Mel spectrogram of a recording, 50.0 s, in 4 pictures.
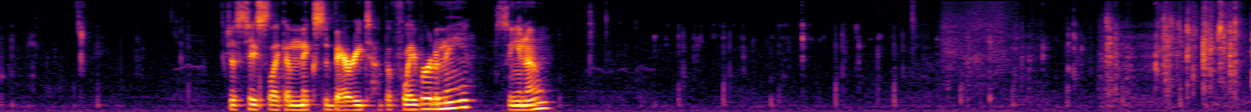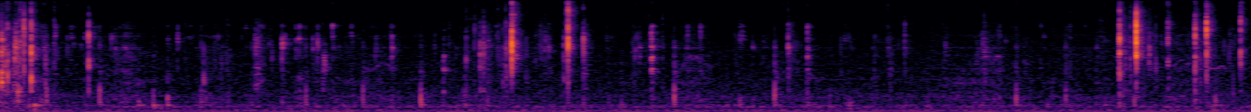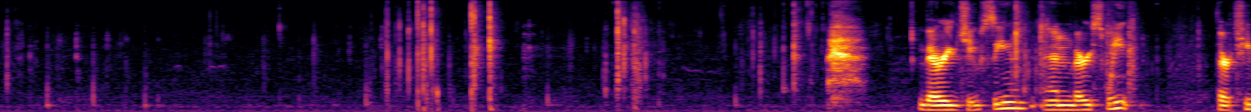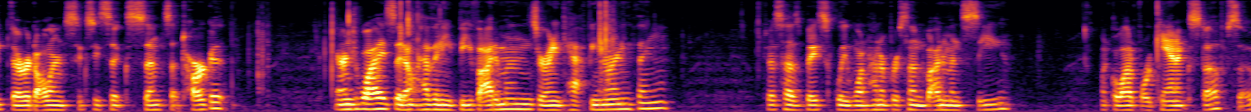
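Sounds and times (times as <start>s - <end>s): wet chewing smacks: 5.8s - 9.2s, 12.8s - 34.2s
snack packet crinkling: 5.8s - 43.9s, 44.9s - 45.9s.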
